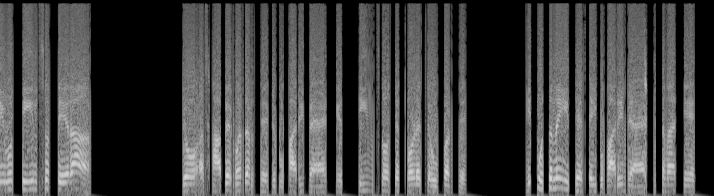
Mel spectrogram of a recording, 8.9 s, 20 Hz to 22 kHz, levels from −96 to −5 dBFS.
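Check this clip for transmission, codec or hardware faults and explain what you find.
Two faults are audible in this speech: coarse quantisation across the whole clip and three short bursts from damaged codec frames.

Low bit depth without dither runs from start to finish. The speech sounds harsh and grainy, with the grit rising and falling with the voice rather than sitting as steady hiss. The error sits only around 10 dB below the signal, which fits rounding to about 3 bits with no dither. On a waveform the trace looks staircased into a handful of flat levels. A spectrogram shows broadband distortion tracking each syllable, with no separate noise floor.

Corrupt frame decoded occurs three times: 2.57 to 2.62 s, 4.79 to 4.86 s, and 8.05 to 8.10 s. Each is a brief chirp or burst that doesn't belong to the speech, produced when a decoder played frames whose bits were damaged and placed energy at wrong frequencies. 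The first two span a couple to a few frames and peak near -20 dBFS. The last, a single frame, is louder, near -10 dBFS. A spectrogram shows short vertical blocks of misplaced energy, and the waveform shows abrupt irregular spikes.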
